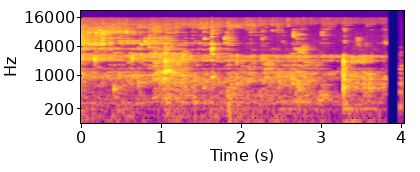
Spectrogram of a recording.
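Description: Wet ground green masala paste poured into hot oil in a pan, sizzling and bubbling quietly as it hits the oil, with one sharp click near the end.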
